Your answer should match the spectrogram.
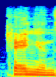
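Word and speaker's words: Cañon: Canyon City, yeah. – Oh, it says Cannon with a with the umlaut over it. – A tilde. – Yeah. So it's pronounced canyon.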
